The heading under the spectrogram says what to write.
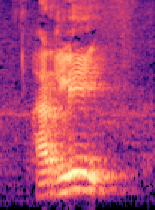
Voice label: Gta hawk, Dialect: Hill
